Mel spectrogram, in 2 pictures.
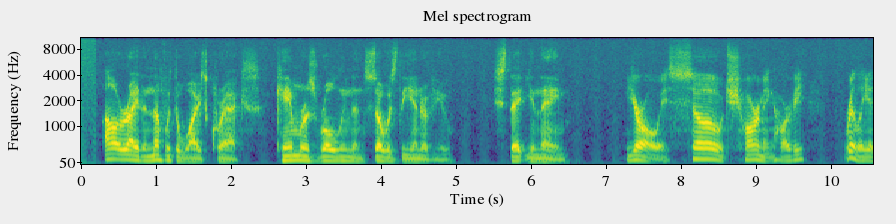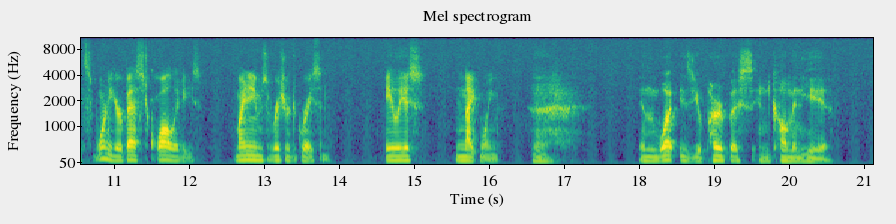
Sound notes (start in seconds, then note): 0.0 Static; 8.0 sardonically; 16.6 BULLOCK sighs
